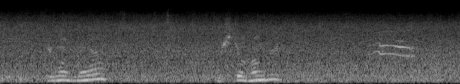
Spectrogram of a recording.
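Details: Hungry stray cats meowing during a monsoon-like downpour in BGC, Manila, while being fed; two short low rising meows about two seconds apart and a thinner higher cry, over steady rain hiss.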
